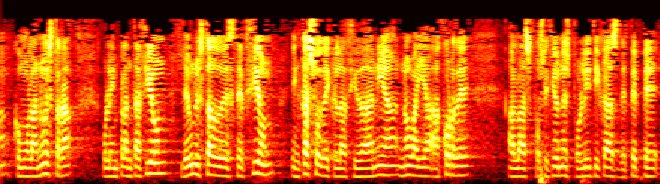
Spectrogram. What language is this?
Spanish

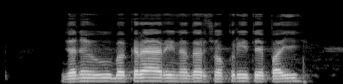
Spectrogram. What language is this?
Sindhi Bhil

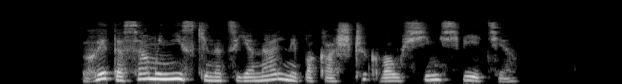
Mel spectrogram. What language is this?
Belarusian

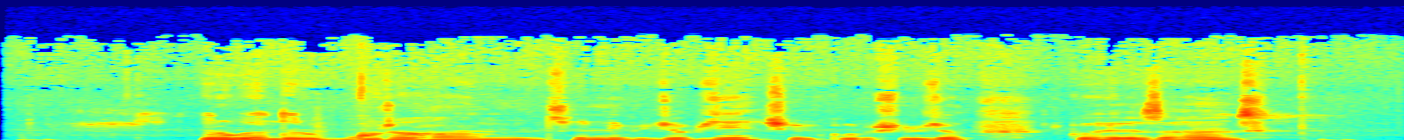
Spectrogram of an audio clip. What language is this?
Kinyarwanda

